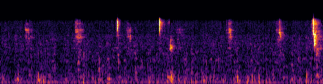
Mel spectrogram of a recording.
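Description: A computer mouse gives a few faint, sharp clicks, irregularly spaced and separated by quiet pauses.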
